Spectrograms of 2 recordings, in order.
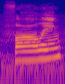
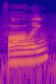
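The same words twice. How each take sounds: The two takes are said the same way.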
